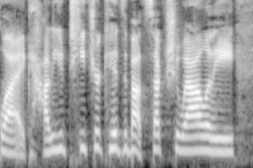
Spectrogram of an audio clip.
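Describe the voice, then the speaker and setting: This woman speaks with a fairly high pitch and a bright, sharp tone, in a very clean recording with a silent background and a dry, close sound with no echo. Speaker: podcast host. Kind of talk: podcast intro monologue.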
